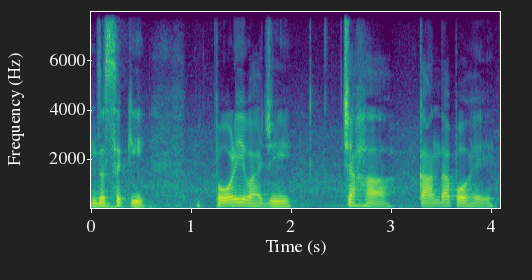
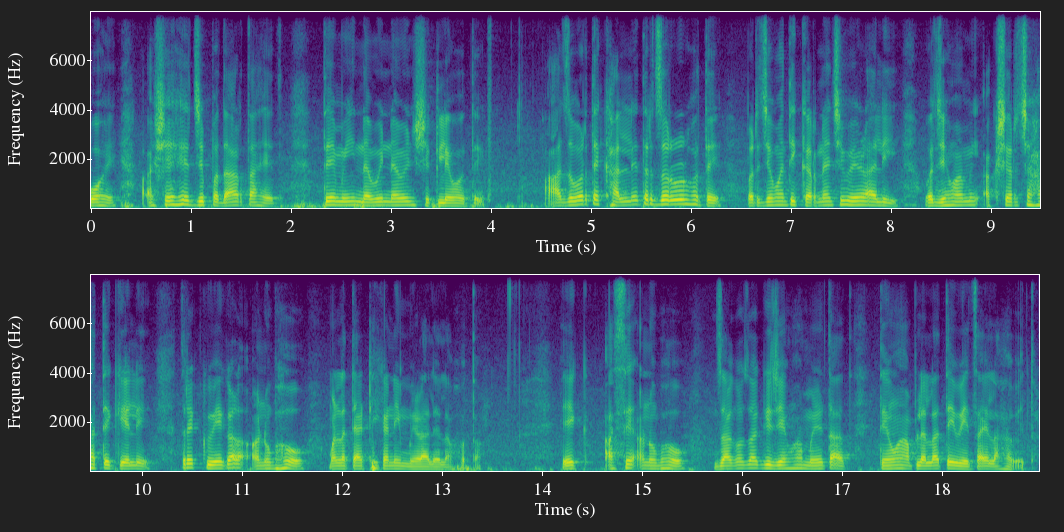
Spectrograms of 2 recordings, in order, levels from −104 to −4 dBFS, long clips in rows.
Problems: constant background noise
